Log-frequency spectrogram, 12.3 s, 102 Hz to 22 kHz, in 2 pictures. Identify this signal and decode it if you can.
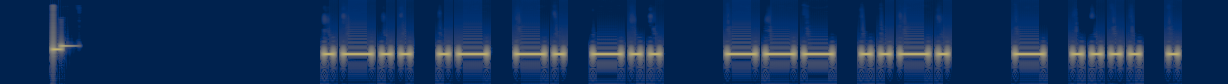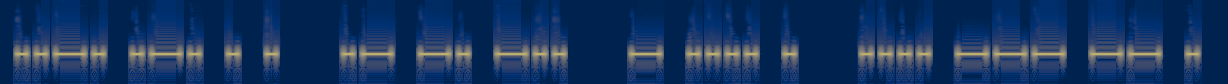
Morse code, heard as a keyed tone, about 25 wpm, 700 Hz. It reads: LAND OF THE FREE AND THE HOME
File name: practice / 25wpm / Sentences with 9-Word Phrases - 25wpm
